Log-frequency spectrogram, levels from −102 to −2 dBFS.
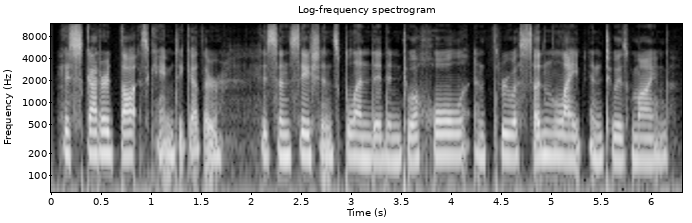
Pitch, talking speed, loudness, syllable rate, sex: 180 Hz, 180 wpm, -20 LUFS, 5.2 syllables/s, female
